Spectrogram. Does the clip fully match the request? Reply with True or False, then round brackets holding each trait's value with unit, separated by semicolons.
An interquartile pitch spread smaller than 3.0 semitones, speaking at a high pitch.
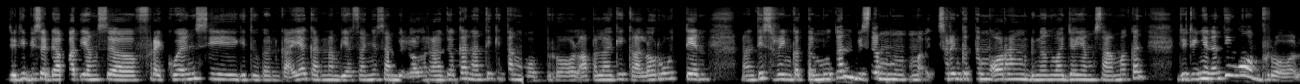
True (2.6 semitones; 220 Hz)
